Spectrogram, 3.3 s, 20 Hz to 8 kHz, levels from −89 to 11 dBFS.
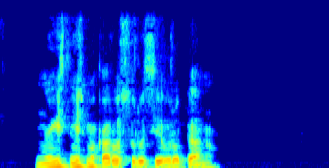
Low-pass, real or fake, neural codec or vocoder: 7.2 kHz; real; none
